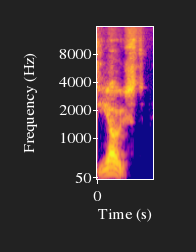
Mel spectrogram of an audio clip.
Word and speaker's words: Joost: She's Dutch, as is Joost, and that's why Joost, to pronounce his name properly, is Joost.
